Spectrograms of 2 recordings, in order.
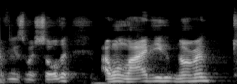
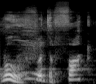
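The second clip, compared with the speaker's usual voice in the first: startled; 10 semitones higher than usual. Retold or imitated. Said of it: "I was like".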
